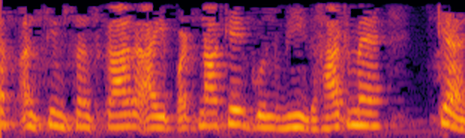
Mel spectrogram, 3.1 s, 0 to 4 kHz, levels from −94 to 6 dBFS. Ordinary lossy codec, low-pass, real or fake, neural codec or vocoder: none; 3.6 kHz; real; none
